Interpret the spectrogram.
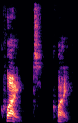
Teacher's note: the ah is pretty big and the I is just a little I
